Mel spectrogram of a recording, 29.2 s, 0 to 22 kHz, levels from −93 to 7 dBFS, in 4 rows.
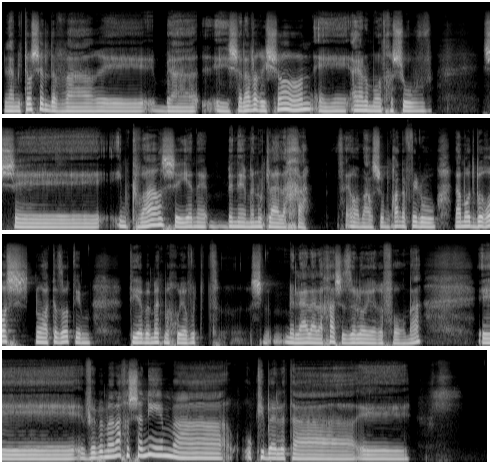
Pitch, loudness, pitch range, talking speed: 145 Hz, -23 LUFS, 135-160 Hz, 80 wpm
